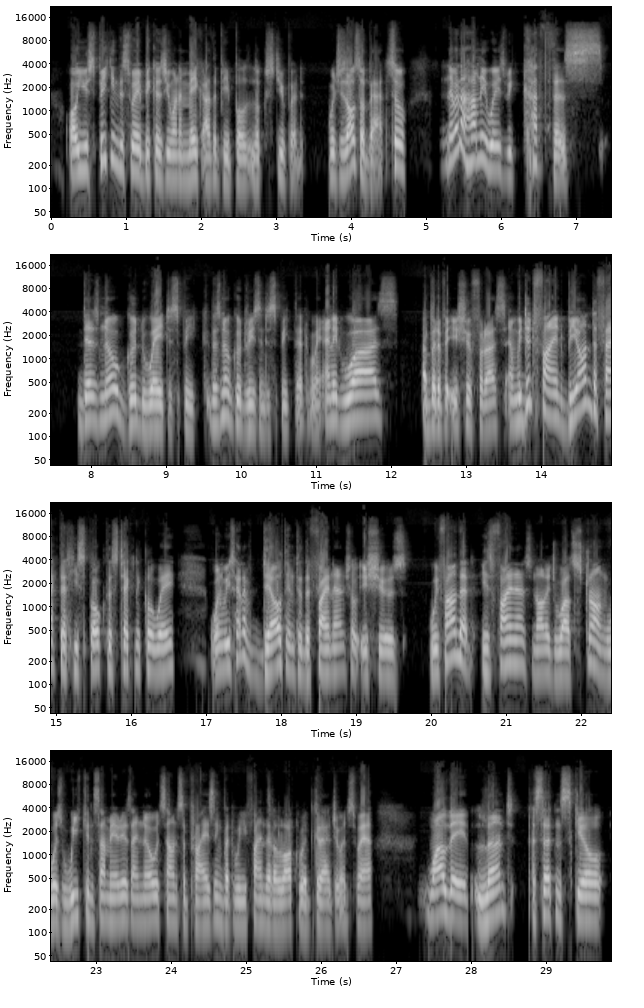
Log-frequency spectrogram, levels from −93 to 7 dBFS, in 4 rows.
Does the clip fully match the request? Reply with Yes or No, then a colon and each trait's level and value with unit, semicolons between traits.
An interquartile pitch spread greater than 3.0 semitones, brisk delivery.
Yes: average, 3.8 semitones; fast, 215 wpm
